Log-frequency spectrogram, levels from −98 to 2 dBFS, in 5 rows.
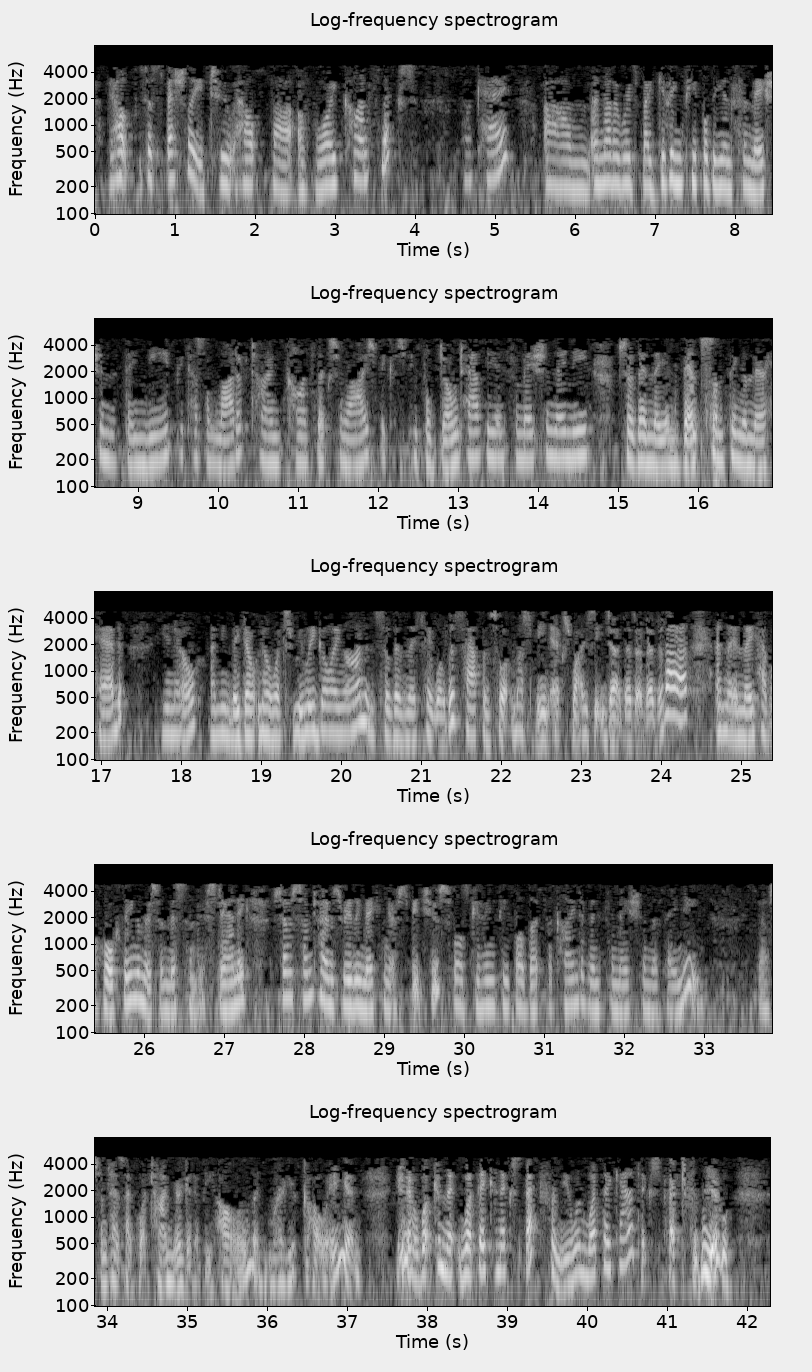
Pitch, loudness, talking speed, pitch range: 195 Hz, -23 LUFS, 195 wpm, 180-220 Hz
